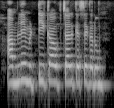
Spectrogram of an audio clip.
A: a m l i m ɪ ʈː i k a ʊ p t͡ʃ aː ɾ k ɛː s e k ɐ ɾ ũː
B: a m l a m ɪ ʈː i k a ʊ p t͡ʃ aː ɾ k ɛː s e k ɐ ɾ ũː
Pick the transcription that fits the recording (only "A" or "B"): A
